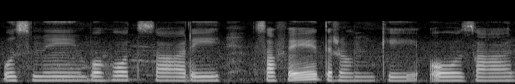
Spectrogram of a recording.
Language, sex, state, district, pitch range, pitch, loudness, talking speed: Hindi, male, Haryana, Rohtak, 180-185 Hz, 180 Hz, -21 LUFS, 80 wpm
